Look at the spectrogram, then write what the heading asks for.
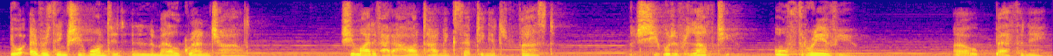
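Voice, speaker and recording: An actress playing a grieving middle-aged mother in a fantasy video game, speaking in an emotional, halting way. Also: sits low, creaky. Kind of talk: dramatic video game voice acting. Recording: long reverb, music behind. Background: music.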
